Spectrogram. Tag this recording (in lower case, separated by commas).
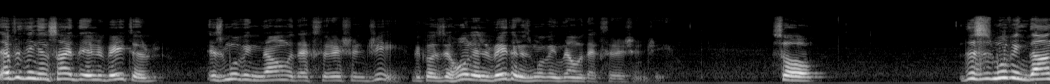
speech, monologue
